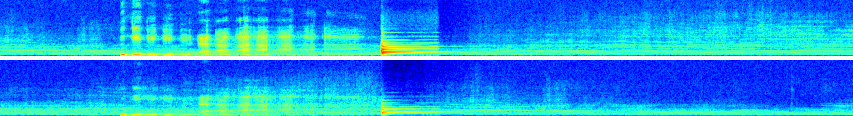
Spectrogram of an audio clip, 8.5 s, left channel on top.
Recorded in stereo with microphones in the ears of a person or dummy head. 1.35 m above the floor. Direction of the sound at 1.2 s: 75° left (ahead or behind).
